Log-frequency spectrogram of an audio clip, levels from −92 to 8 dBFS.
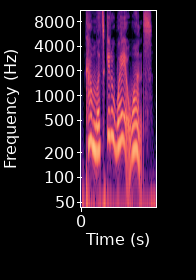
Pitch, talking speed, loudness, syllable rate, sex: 230 Hz, 240 wpm, -15 LUFS, 5.3 syllables/s, female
